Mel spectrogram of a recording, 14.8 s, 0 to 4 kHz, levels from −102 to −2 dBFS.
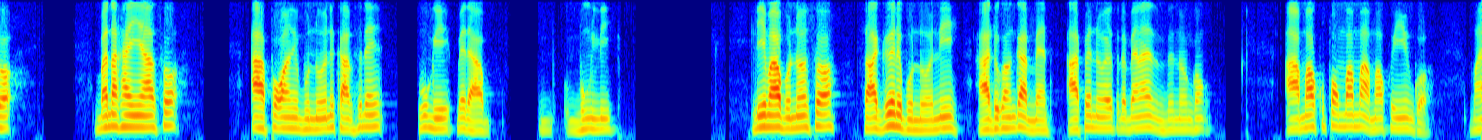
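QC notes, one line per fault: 0.44–0.76 s, 2.04–2.3 s (just before "a pogani bum noni"), 3.98–4.2 s (before "wugi beda"), 6.36–7.12 s (before "lima bumdonso sageni bum") and 12.26–12.42 s, comfort noise in place of the background: in these pauses the faint background becomes a steady, featureless hiss, about 22, 26, 1, 29 and 23 dB quieter respectively. The likely cause is the sender stopping transmission during silence, with the receiver filling each gap with synthetic noise, all within the narrowband call audio that stops at 4 kHz.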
